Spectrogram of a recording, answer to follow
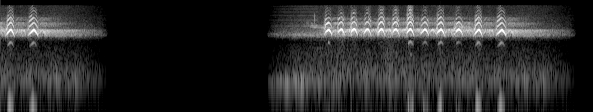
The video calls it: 紅隼/Eurasian Kestrel(Falco tinnunculus)call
